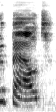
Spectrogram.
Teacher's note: for the word about the accented syllable has a vowel diphthong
